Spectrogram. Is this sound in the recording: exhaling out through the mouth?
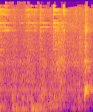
no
